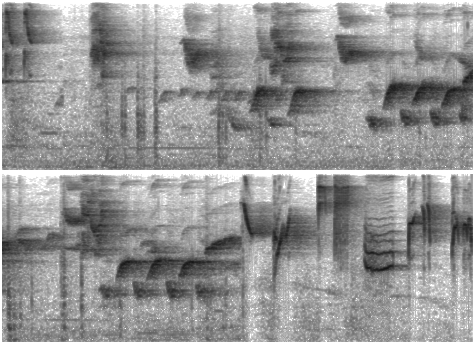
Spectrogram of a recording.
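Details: Orange-headed thrush song for luring other birds, a long varied stream of whistled notes with repeated descending paired phrases mid-way and high sharp slurs toward the end.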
